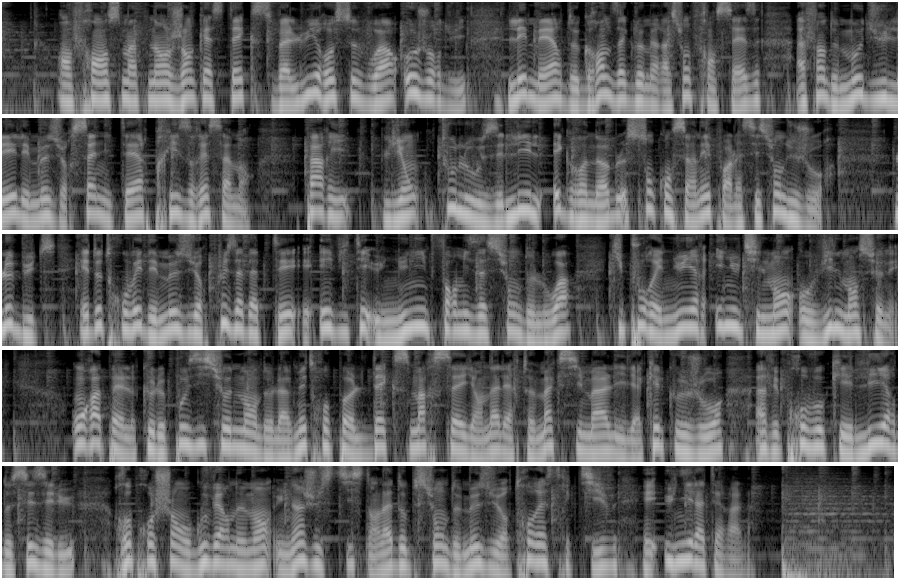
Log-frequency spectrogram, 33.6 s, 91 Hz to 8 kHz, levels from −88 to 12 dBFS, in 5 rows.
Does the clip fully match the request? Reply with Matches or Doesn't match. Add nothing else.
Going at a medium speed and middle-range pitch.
Matches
